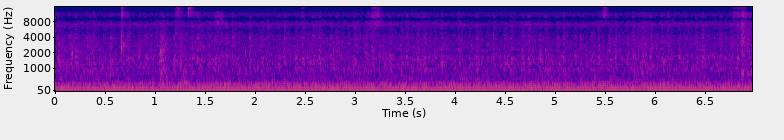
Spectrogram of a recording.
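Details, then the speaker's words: Samsung heat pump (closed-loop) tumble dryer in its end-of-cycle fan phase, still tumbling after about an hour, a pump heard in the background: a steady low hum with faint tumbling and no knocks or scraping; a normal fan cool-down. "So here it is now, it's nearly finished. It's still tumbling, but it's gone onto the fan cycle. Because they're a closed loop, they don't blow the fan for 12 minutes like a normal dryer does to cool down."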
